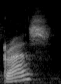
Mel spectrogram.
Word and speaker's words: Graz: But you have a degree in modern composition from the University of Art in, is it pronounced Graz? Yeah, it's Graz.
